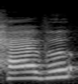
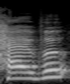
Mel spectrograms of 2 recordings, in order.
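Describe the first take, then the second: The two takes are said the same way.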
